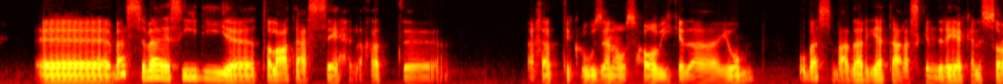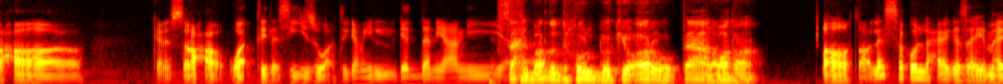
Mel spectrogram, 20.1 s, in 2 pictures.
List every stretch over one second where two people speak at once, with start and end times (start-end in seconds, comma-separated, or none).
none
